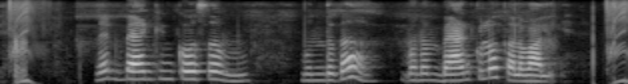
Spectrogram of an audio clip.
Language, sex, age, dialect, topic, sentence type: Telugu, female, 25-30, Southern, banking, statement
